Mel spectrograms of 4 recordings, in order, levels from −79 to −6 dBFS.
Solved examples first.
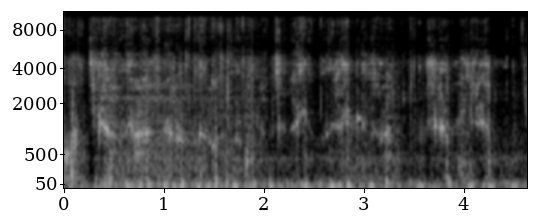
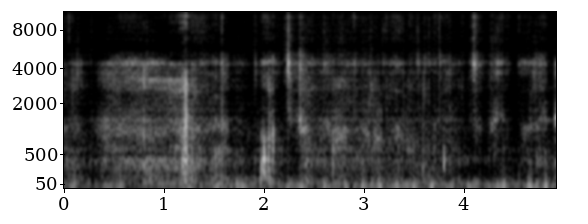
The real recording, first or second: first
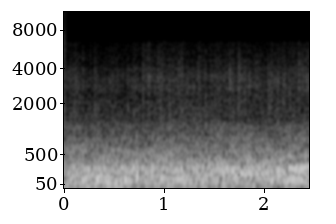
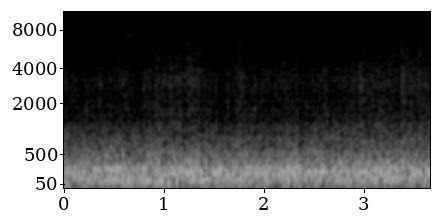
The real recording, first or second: second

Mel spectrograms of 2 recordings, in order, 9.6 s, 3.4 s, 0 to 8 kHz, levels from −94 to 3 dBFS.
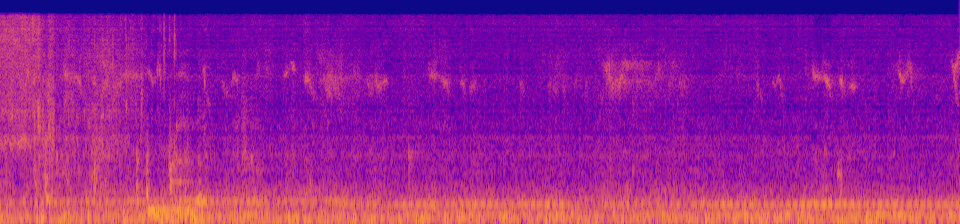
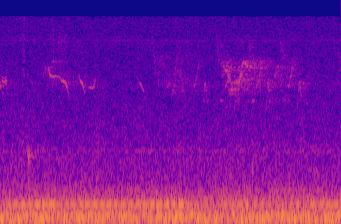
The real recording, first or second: second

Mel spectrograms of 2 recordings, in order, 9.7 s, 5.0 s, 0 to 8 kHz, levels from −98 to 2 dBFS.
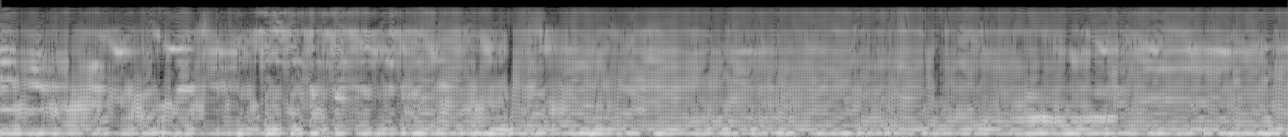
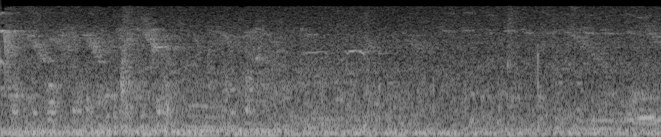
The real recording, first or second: second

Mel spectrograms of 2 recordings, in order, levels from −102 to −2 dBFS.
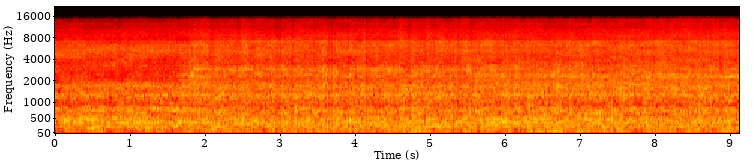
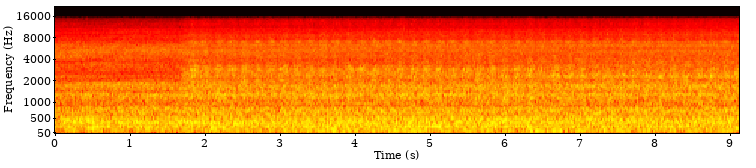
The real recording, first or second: second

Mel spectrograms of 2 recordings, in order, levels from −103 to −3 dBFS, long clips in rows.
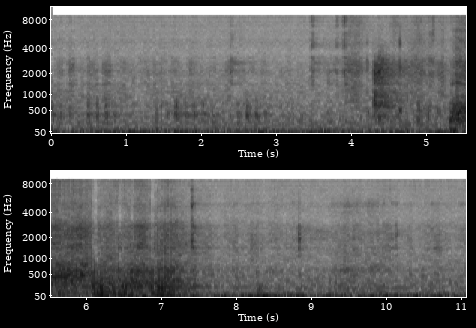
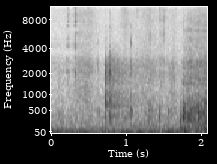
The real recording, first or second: second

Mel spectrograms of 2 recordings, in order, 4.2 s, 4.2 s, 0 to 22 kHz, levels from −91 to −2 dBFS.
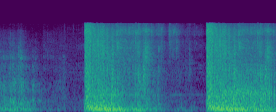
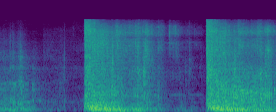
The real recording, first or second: first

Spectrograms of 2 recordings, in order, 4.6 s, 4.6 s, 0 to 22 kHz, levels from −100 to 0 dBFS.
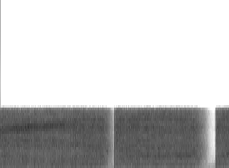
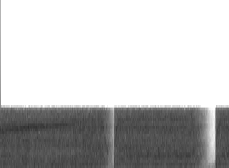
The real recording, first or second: second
